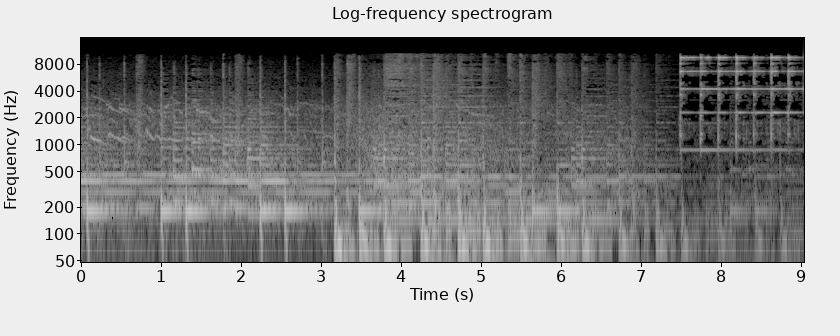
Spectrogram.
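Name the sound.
bell ringing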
